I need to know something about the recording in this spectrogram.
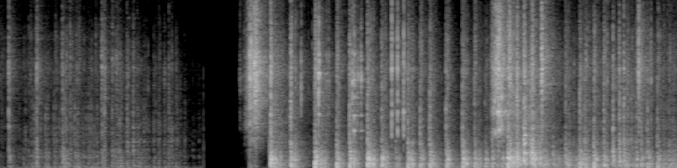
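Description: Spinning tops clatter and scrape against a plastic bowl.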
